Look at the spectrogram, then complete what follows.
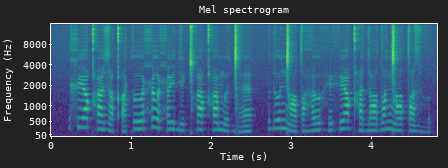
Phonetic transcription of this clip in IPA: x øː˦ qʰ ø˧ z ʊ˨ qʼ ɐ˨ k oː˦ ħ o˦˨ ħ ʏː˧ d ʏː˨ ǀʰ o˧ qʰ o˦ m ʊː˧ ɡ͡ǀ ɐː˧ | d oː˦ ŋ͡ǀ ɐː˨ tˤ ʊ˨ ɦ oː˧ h ʏ˧ h øː˦ qʰ ɪ˧ d oː˧ dˤ ø˦ ŋ͡ǀ ɐː˧ tˤ ʊ˨ z o̤˨

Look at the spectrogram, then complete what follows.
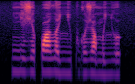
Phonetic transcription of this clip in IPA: ɲ e ʒ ɛ p ɑ ð ɑ ʎ i p ɡ ɔ ʒ ɑ m ɛ ʎ ʊ

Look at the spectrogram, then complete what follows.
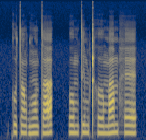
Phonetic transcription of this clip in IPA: k u t ã lˠ ɡ ũ lˠ t a | o m t i m ʈʰ ɤ m a m h ɛ

